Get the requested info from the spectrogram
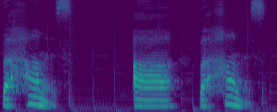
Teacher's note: So the stress is on the second syllable there.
